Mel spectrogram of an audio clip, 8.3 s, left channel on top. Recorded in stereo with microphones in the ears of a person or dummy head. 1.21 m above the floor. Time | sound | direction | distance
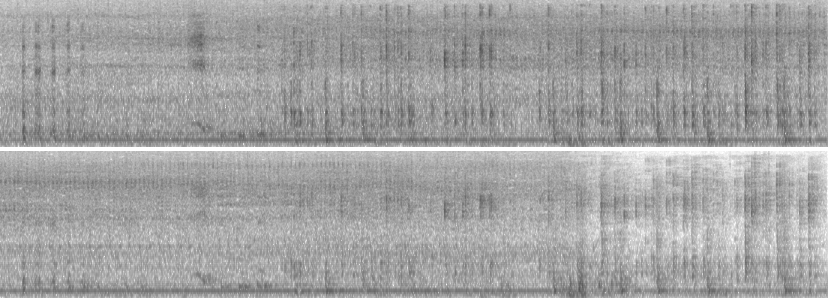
0.2 | laughter | 45° left (ahead or behind) | 0.5 m
2.8 | typing on a keyboard | 50° left (ahead or behind) | 0.8 m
